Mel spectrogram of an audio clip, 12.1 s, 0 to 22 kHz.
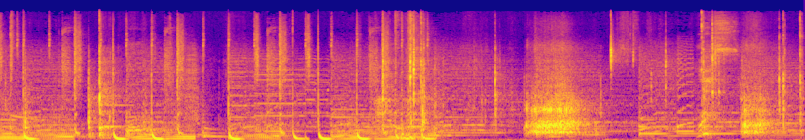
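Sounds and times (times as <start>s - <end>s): background music: 0.0s - 12.0s
loud scraping rustle: 7.9s - 8.9s.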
